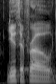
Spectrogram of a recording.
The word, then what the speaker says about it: Euthyphro: I'm on board with the I can never pronounce it Euthyphro oh you Thoreau yea Euthyphro dilemma and why there should be some of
